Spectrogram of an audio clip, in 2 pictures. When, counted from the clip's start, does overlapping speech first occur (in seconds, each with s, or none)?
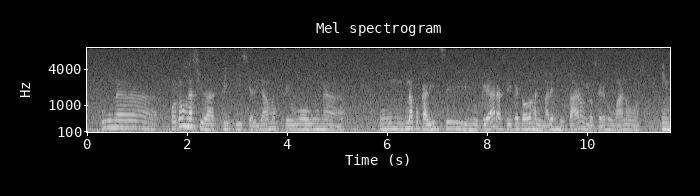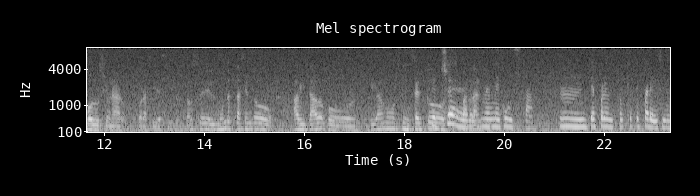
18.5 s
